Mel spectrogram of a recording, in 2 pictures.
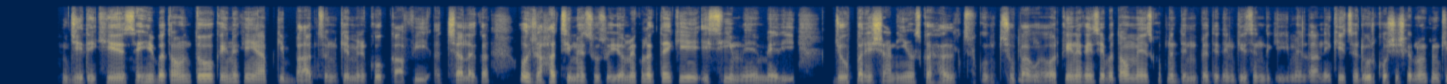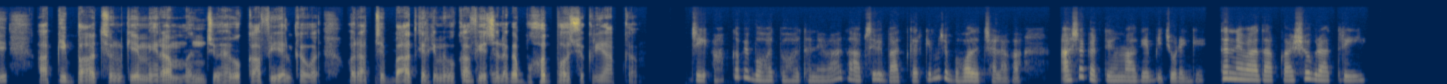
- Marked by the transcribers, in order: tapping
- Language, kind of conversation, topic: Hindi, advice, आप अपने डिजिटल उपयोग को कम करके सब्सक्रिप्शन और सूचनाओं से कैसे छुटकारा पा सकते हैं?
